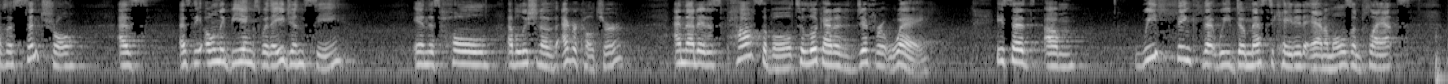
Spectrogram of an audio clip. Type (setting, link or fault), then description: setting, large echoing room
